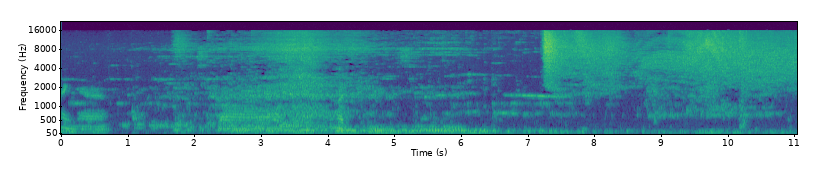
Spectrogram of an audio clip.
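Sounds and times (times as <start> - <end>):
faint music: 0.0 - 11.0
steady high hiss: 7.2 - 11.0.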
